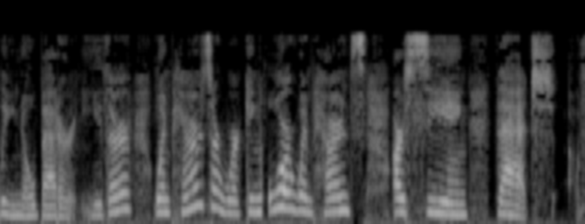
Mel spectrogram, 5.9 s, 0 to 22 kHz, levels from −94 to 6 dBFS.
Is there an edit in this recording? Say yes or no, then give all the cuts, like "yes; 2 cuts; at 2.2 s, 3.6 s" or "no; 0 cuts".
yes; 1 cut; at 2.6 s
